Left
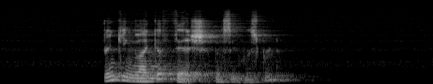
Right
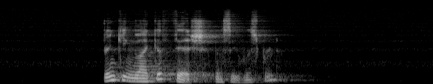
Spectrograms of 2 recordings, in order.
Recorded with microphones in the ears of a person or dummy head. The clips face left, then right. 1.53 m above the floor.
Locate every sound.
1.0 s a man speaking: 60° right (ahead or behind), 0.5 m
